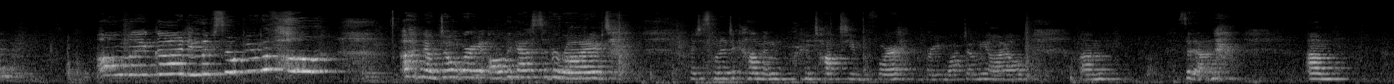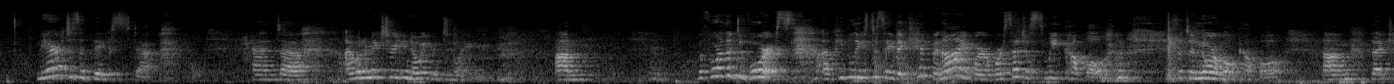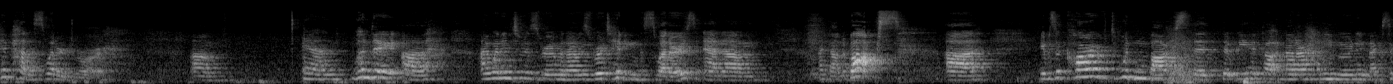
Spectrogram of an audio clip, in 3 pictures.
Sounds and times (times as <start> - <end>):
Narration, monologue: 0.0 - 41.8.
